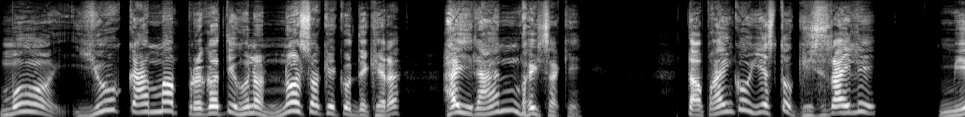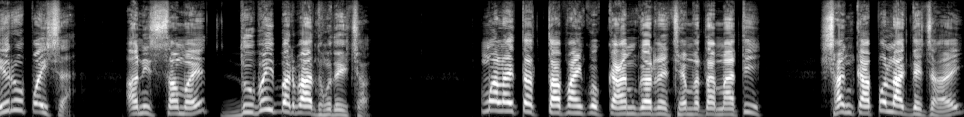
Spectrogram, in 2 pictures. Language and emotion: Nepali, angry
